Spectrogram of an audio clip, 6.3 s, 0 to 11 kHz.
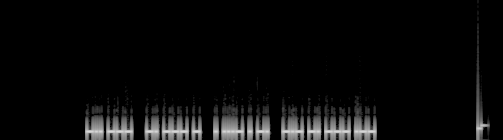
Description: Morse code, heard as a keyed tone, about 44 wpm, 700 Hz. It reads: DO NOT EVEN KNOW
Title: Sets of 4 Words 45wpm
